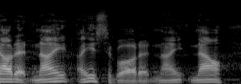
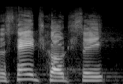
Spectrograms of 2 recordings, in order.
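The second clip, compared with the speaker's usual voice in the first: teasing, high, raised tiny little voice; 9 semitones higher, 6 dB louder than usual. Retelling a brother's airport joke in tiny talk: tiny talk voice. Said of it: "So I did tiny talk".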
